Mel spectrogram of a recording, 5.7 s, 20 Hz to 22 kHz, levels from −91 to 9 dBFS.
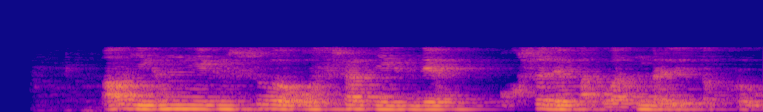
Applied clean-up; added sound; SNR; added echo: none; none; none; reverberation time 0.8 s.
